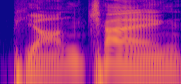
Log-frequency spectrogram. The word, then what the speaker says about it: Pyeongchang: and you go to see you go to Pyeongchang because that's apparently how you say it and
